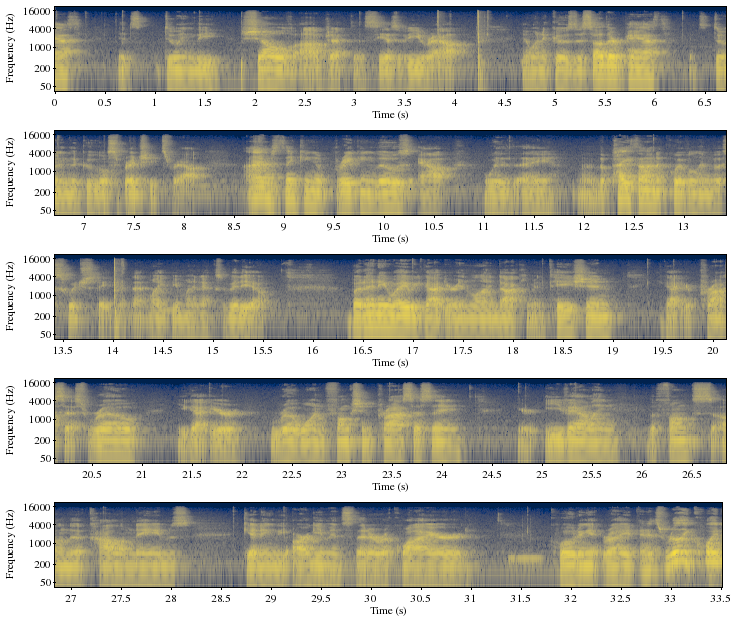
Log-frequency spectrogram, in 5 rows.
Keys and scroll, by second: 0.3 Up, 1.4 shift+v, 3.8 Escape, 4.5 Down, 6.3 Down, 7.2 shift+v, 13.7 Escape, 14.4 Down, 17.1 Down, 18.4 Down, 19.6 Down, 21.8 Down, 23.5 Down, 24.8 Down, 29.2 Down, 32.1 Up.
